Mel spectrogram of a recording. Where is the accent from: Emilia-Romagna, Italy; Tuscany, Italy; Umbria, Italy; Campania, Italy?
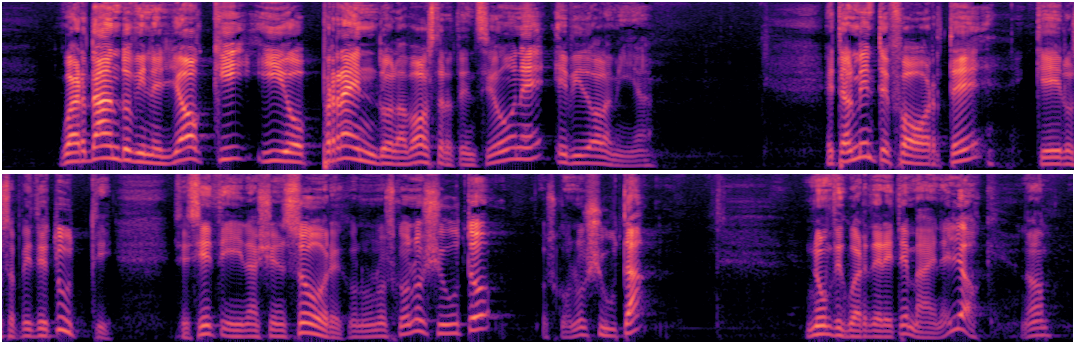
Emilia-Romagna, Italy; Bologna; Io sono bolognese, quindi il mio Veneto fa schifo, ma con voi genovesi può passare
